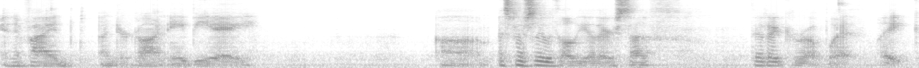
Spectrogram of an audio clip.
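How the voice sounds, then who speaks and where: A woman with a very deep, low pitch and vocal fry speaks at a moderate pace, leaving long, frequent pauses, with audible room echo. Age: 30s. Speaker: podcast host. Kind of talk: casual monologue. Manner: hesitant, many fillers.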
